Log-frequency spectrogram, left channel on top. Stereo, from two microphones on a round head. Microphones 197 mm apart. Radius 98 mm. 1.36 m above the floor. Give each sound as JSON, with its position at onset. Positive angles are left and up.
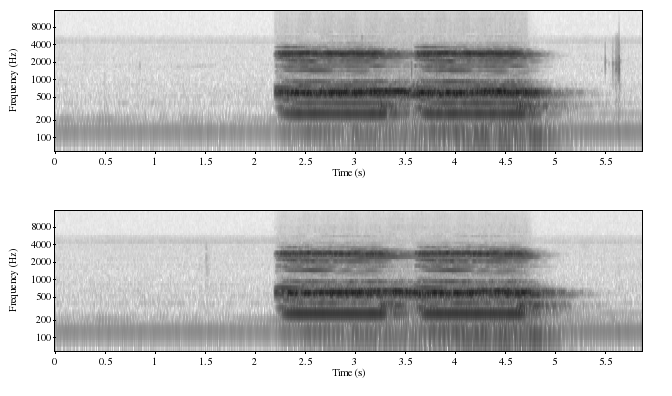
{"t": 2.2, "sound": "an alarm", "side_deg": 15, "distance_m": 4.5}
